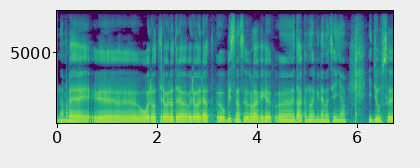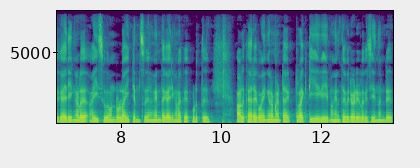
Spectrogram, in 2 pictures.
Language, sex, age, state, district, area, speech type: Malayalam, male, 18-30, Kerala, Kozhikode, rural, spontaneous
